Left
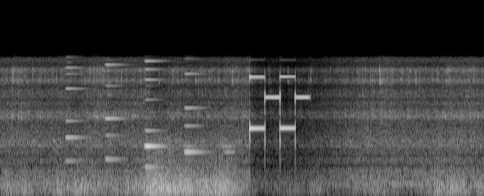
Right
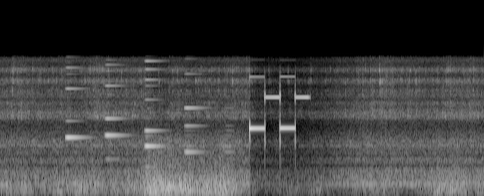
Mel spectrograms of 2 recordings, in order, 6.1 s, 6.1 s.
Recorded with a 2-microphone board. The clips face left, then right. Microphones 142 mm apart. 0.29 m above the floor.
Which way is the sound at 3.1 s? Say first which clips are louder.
Right 3 dB; 5° left (ahead or behind).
